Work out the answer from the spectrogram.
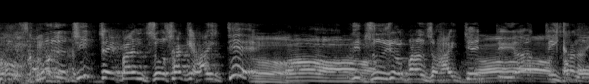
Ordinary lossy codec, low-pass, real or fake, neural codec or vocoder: none; 7.2 kHz; real; none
